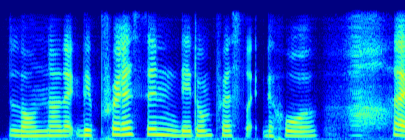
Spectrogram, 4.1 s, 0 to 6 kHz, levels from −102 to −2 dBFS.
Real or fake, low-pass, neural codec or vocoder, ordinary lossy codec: fake; 5.4 kHz; codec, 16 kHz, about 1 kbps, DyCAST, with the encoder's durations; none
